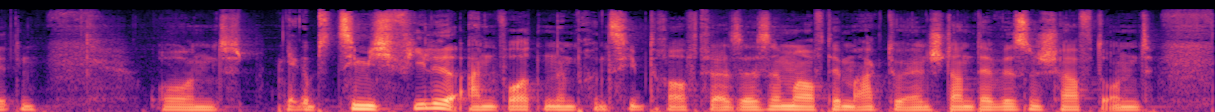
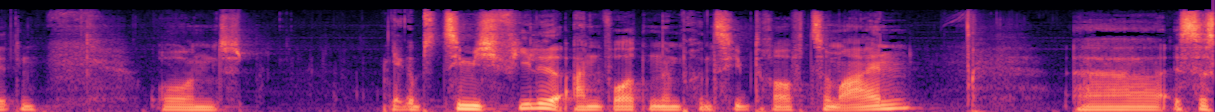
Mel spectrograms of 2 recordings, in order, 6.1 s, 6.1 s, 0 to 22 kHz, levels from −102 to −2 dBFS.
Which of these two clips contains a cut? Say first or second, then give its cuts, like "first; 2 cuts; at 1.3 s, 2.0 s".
first; 2 cuts; at 1.3 s, 3.5 s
